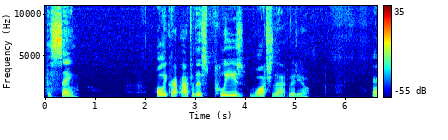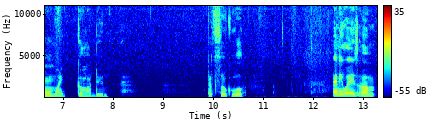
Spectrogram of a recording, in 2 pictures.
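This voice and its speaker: A young man hosting a casual reaction video, excitable and slangy, often repeating himself. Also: mid-range voice. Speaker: YouTube reaction host.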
